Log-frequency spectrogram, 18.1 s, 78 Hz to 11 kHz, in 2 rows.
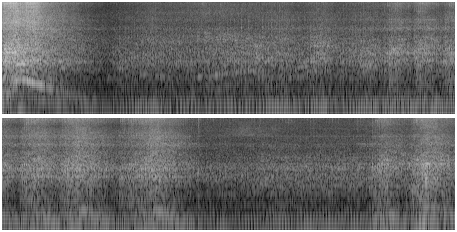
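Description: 2023 Yamaha R15M's 155 cc single-cylinder four-stroke engine idling through its stock exhaust, with throttle blips. A sharp rev right at the start falls back to idle over a second or so, shorter blips come around ten and twelve seconds in, and two more near the end.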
